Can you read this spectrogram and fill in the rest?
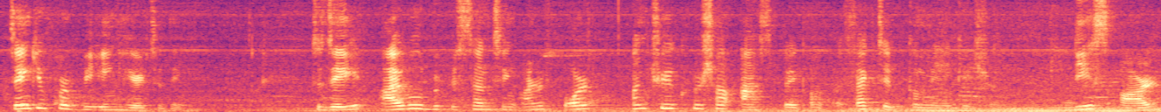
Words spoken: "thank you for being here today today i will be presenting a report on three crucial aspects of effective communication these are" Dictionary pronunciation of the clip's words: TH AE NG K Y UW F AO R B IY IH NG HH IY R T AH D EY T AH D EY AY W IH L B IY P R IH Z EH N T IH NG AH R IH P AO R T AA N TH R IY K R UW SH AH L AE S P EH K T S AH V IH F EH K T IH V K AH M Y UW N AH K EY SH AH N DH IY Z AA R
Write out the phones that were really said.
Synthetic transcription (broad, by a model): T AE NG K Y UW F AO R B IY IH NG HH IY R T AH D EY T AH D EY AY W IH L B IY P R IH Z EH N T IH NG AH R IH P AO R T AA N T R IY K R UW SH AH L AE S P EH K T AH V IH F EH K T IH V K AH M Y UW N AH K EY SH AH N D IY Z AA R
